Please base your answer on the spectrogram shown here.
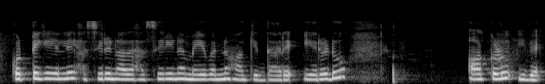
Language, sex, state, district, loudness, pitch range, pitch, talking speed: Kannada, female, Karnataka, Dharwad, -17 LUFS, 230-255 Hz, 240 Hz, 90 wpm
